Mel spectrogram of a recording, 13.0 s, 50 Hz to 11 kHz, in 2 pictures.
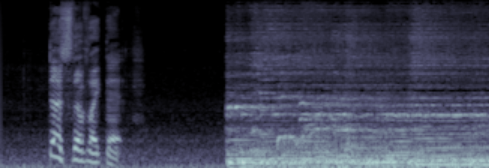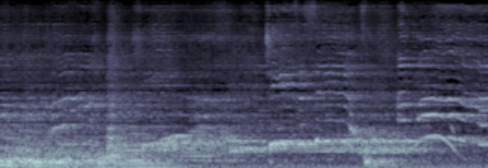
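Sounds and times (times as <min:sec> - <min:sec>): low hum: 0:01.3 - 0:13.0
band playing: 0:03.0 - 0:09.0
backing singers: 0:03.0 - 0:12.1.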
